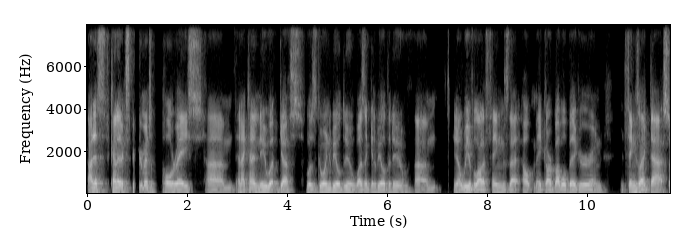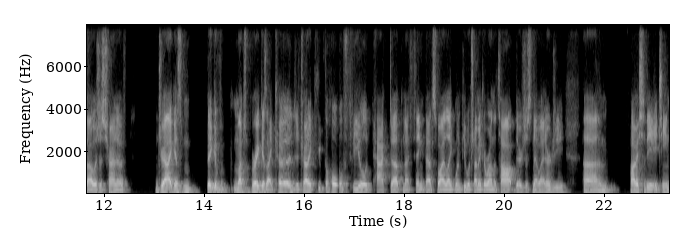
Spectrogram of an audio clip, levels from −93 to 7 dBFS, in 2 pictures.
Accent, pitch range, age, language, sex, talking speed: American, 110-125 Hz, 10-29, English, male, 250 wpm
